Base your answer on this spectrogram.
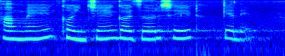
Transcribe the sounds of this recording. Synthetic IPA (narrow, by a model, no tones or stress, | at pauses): hamẽkʰə̃jt͡ɕẽɡəd͡zəɾɕeʈkelẽ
